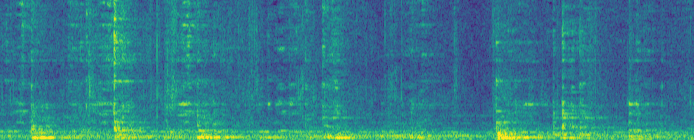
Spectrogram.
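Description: Cornmeal and other dry ingredients are whisked together in a mixing bowl, giving faint, quick metallic clinks and soft stirring scrapes at close range.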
